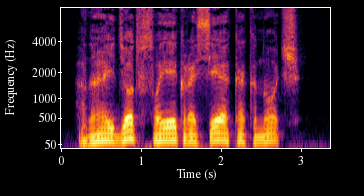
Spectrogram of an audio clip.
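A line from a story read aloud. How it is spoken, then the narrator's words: Quiet. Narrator (Russian): произнес он тихо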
